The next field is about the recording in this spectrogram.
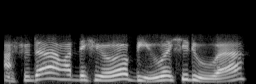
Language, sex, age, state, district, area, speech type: Assamese, male, 18-30, Assam, Nalbari, rural, conversation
